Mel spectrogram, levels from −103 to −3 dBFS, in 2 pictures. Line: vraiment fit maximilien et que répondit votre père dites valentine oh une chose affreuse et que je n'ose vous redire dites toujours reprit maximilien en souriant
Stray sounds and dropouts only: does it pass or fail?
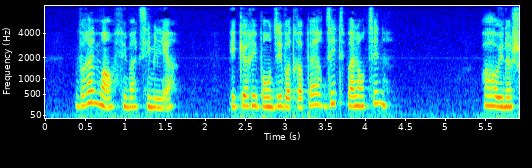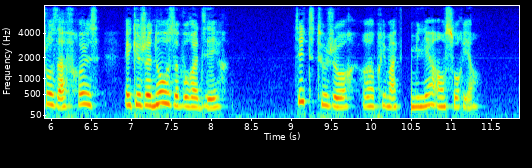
fail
